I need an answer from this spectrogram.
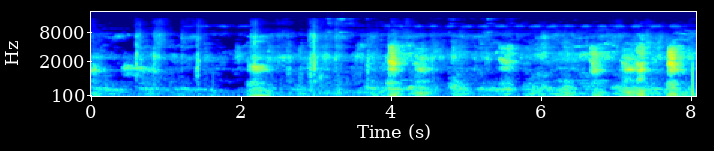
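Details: Large White Yorkshire pigs on a pig farm in Nadia, West Bengal: irregular short grunts and squeals in a noisy shed, bursts every second or so over a constant background hum.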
